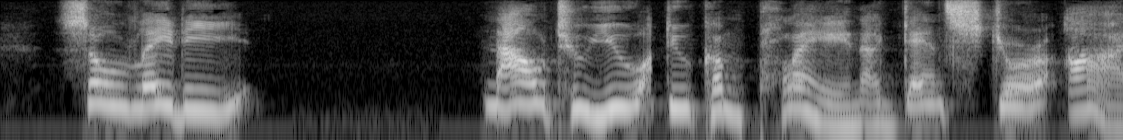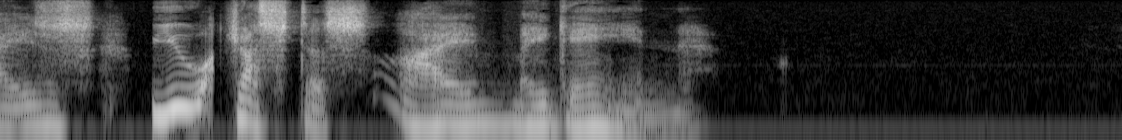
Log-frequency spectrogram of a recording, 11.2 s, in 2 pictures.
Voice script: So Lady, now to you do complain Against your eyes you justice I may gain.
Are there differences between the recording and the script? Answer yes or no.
no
